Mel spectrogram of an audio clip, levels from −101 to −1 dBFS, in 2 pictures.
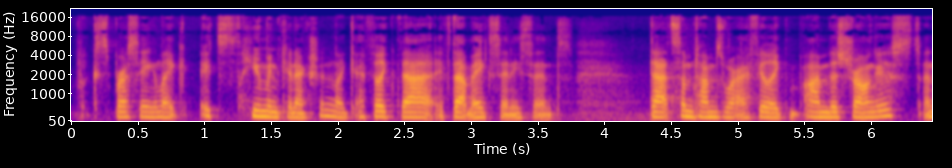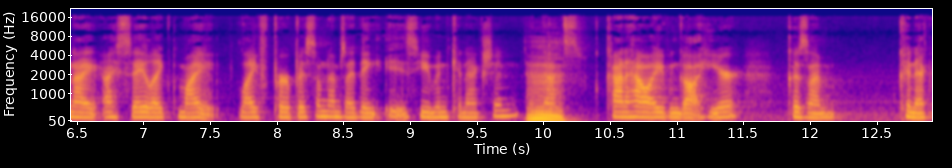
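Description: No technical faults can be heard anywhere in this speech recording. Nothing interrupts or alters the sound at any point, so there are no events to place in time.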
